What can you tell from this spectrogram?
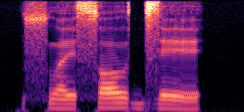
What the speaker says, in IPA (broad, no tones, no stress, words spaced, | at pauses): sʷaɪ̯sɔʊ̯ d͡ze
